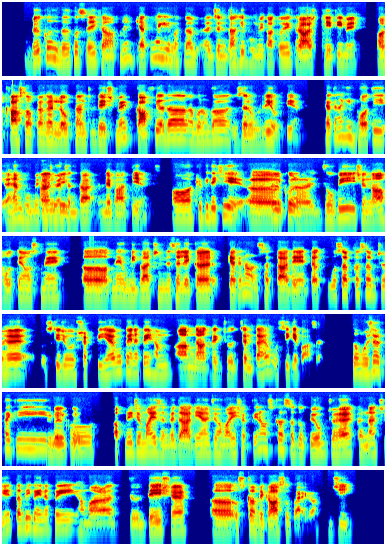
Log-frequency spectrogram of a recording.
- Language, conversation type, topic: Hindi, unstructured, राजनीति में जनता की भूमिका क्या होनी चाहिए?
- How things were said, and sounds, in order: tapping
